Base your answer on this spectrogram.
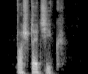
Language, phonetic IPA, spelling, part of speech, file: Polish, [paˈʃtɛt͡ɕik], pasztecik, noun, Pl-pasztecik.ogg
